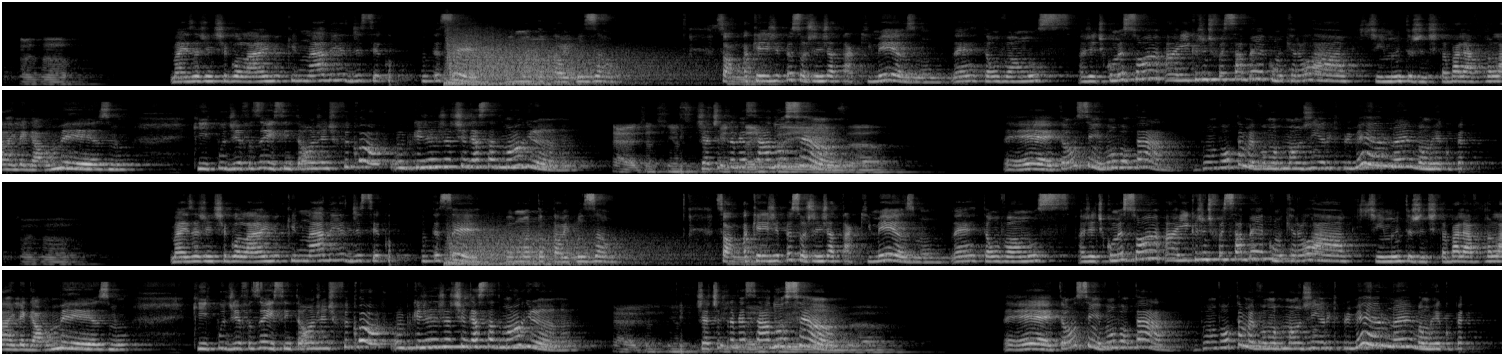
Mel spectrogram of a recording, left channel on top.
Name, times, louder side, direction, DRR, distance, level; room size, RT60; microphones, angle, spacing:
voice 1, 0.2-0.7 5.1-5.8 7.1-7.7 21.1-23.9, left 2 dB, 70° left, 1.7 m, -38 dB
voice 2, 1.7-3.9 4.2-6.2 6.9-20.7 21.9-23.6 25.0-26.7 27.0-29.6, right 2 dB, 35° right, 2.2 m, -29 dB
Explosion, 4.4-7.4, left 3 dB, 85° left, 1.7 m, -36 dB
23.5 x 15.0 x 7.4 m
head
